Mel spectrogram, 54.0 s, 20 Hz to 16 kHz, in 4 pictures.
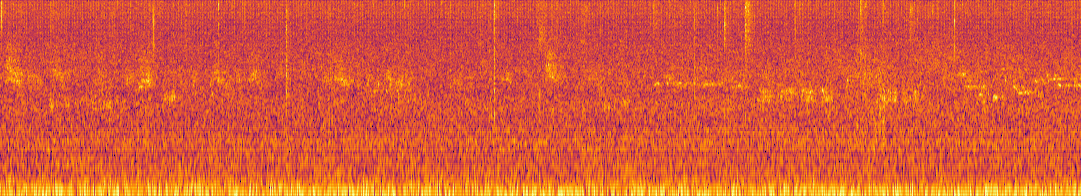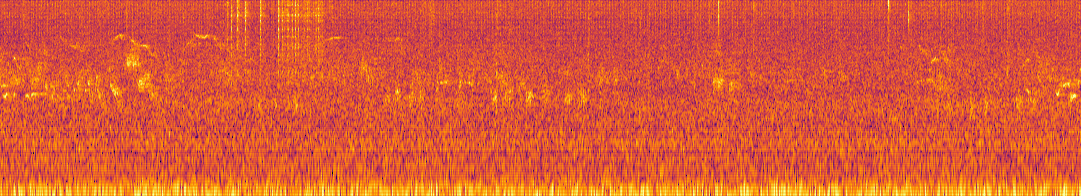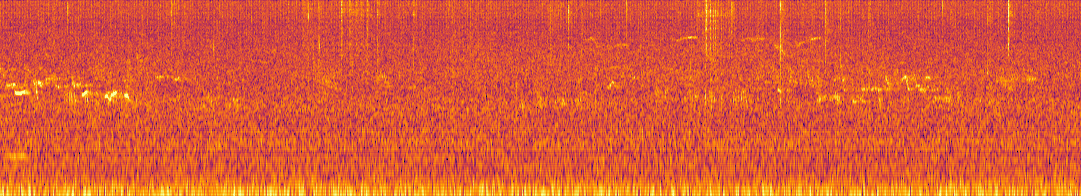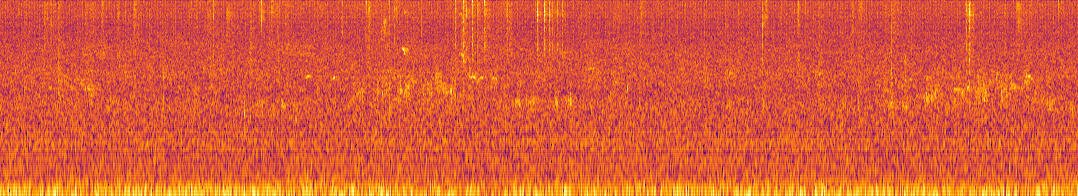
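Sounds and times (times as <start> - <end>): faint bird chirps: 24.9 - 30.1.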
